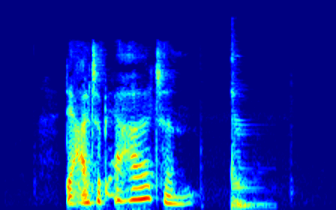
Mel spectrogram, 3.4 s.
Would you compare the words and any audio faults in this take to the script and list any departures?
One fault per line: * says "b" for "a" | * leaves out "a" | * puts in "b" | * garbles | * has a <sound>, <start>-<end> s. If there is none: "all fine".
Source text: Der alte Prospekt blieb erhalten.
* leaves out "Prospekt blieb"
* has a thud, 2.3-2.8 s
